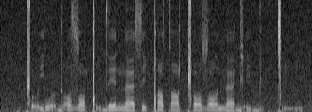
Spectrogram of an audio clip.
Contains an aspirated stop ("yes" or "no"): no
